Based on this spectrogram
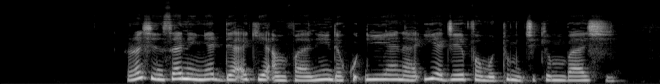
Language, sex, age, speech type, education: Hausa, female, 30-45, read, tertiary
